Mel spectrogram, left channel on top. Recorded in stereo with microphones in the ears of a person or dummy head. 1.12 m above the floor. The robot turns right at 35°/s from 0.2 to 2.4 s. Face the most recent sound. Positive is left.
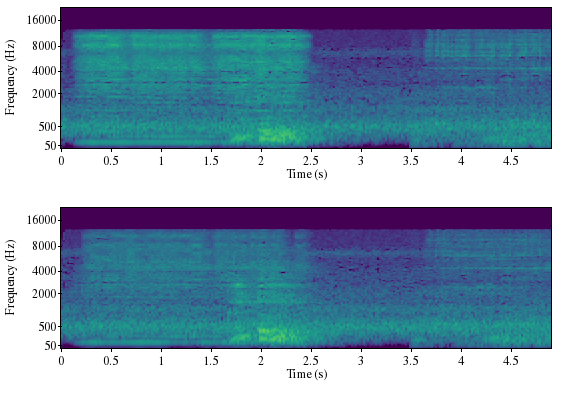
turn(degrees=10)  # may be behind; listen again after turning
